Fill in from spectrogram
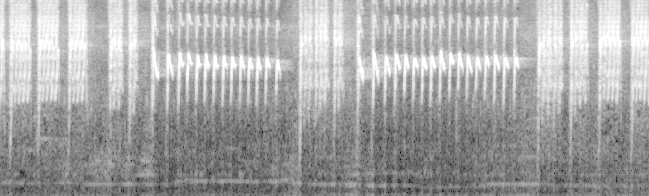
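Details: White-rumped shama song used as a lure to start other shamas singing: bursts of harsh noisy notes alternating with long rapid trills of high clicking notes, with a faint low steady hum beneath.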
